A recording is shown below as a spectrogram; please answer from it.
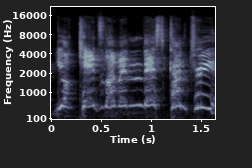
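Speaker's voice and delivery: high mock-whiny Arya voice. Friend voicing Arya high and mocking. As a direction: squeak it out as a petty teen.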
